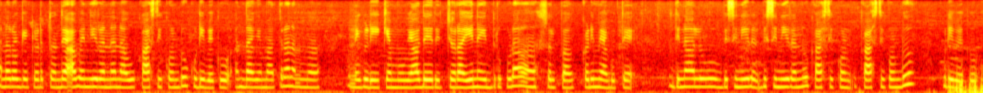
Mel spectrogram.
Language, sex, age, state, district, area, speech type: Kannada, female, 18-30, Karnataka, Koppal, urban, spontaneous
